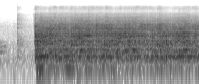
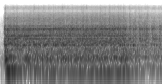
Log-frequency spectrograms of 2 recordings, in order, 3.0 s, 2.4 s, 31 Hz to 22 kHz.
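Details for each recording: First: 1961 Mk1 MG Midget roadster sat 54 years, likely original starter: harsh, dry whirring grind for about three seconds with no engine catching, then a puff of smoke; starter dead, armature showing wear. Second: 1961 Mk1 MG Midget roadster parked since 1971, 54 years, fitted with a fresh replacement starter: quick, even whirring crank with steady pitch, no grinding or clicking; turns over freely, four cylinders with good compression.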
